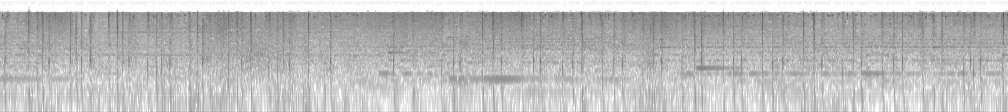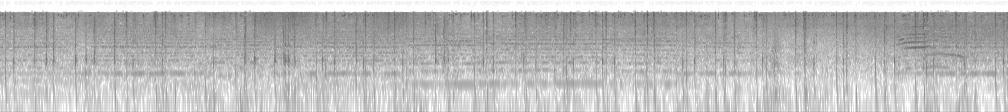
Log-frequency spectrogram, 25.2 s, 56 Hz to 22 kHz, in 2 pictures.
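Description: Horse hooves clip-clop steadily on the ground as the horse Roach trots in The Witcher 3 video game, a continuous close rhythm mixed with game music and ambience throughout.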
